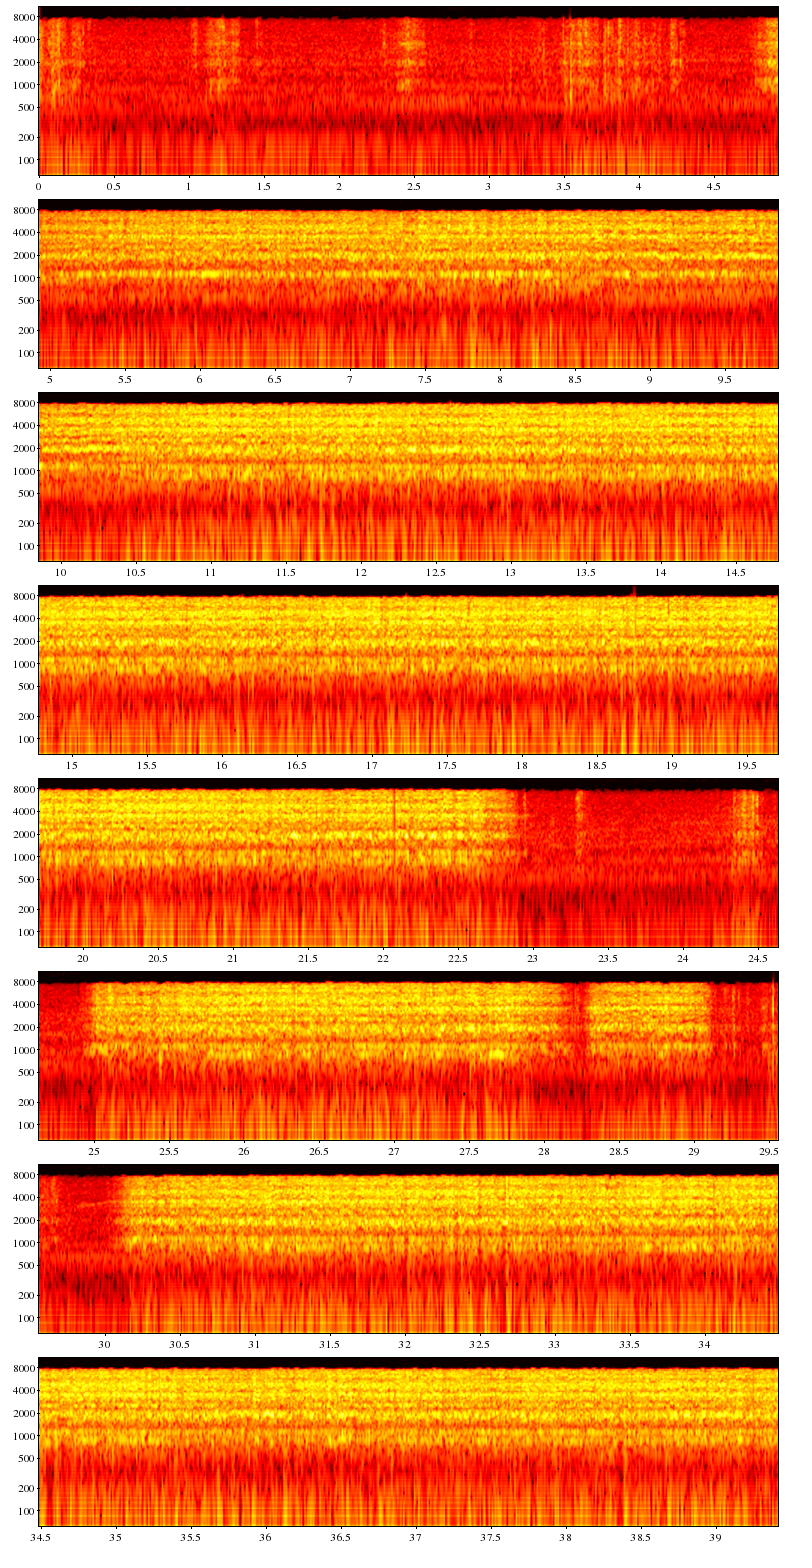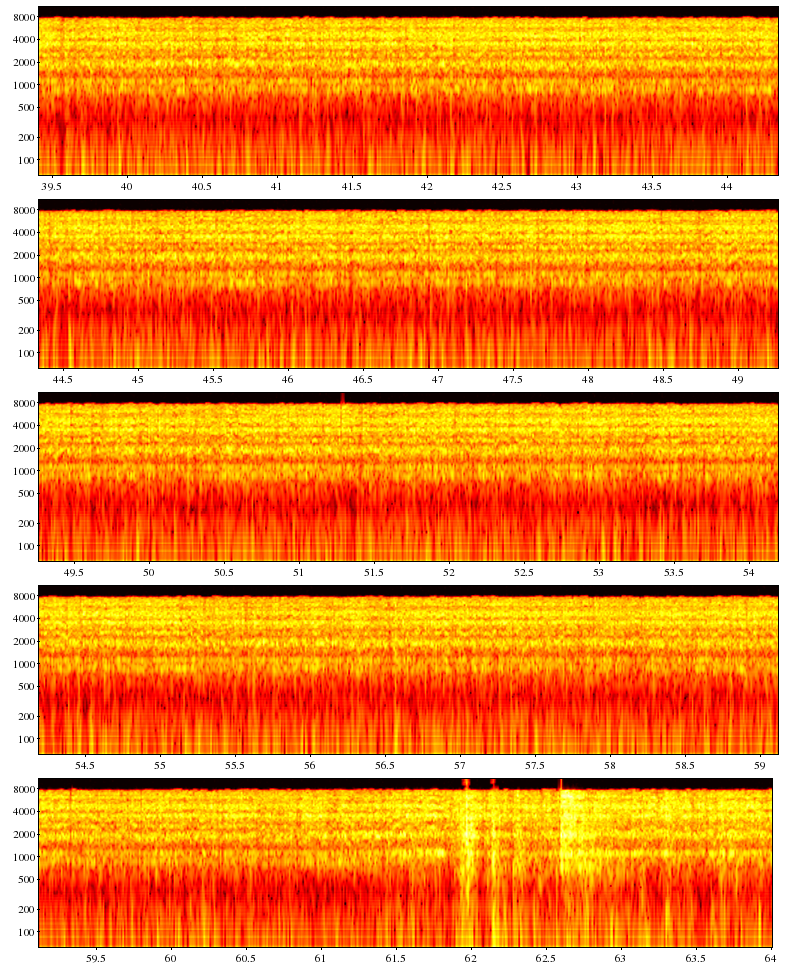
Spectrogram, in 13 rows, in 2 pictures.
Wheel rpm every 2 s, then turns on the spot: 10, 10, 70, 160, 170, 200, 220, 220, 220, 230, 220, 100, 90, 200, 70, 170, 220, 230, 220, 220, 210, 230, 220, 220, 230, 220, 220, 220, 220, 230, 230, 290.
2-4 28-30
